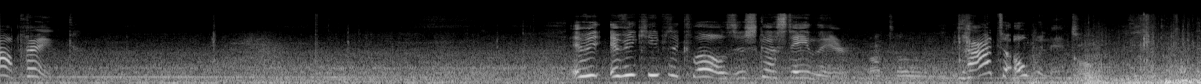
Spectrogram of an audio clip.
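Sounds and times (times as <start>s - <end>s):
road and engine rumble: 0.0s - 12.0s.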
